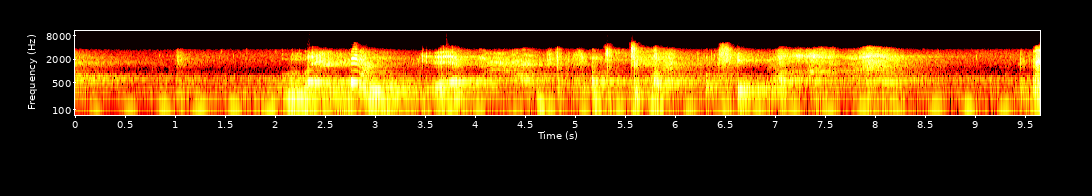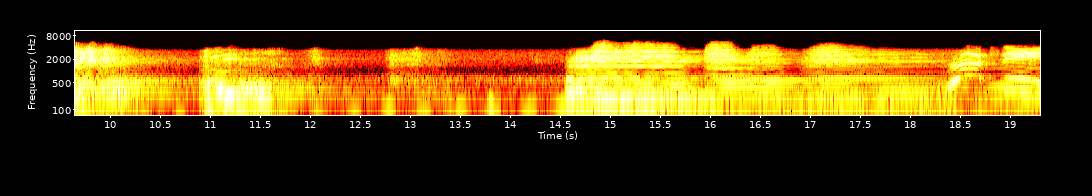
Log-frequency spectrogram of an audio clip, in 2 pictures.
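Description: Guttural grunts and growls from a man voicing a caveman, in irregular spurts over several seconds. About three-quarters of the way through, a film music cue of sustained notes comes in.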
